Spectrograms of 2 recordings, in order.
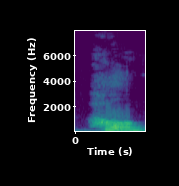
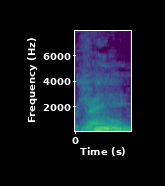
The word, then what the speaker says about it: Home: You mentioned the famous medium, I think, Daniel Douglas Home, or Hume as it's pronounced, who held seances with royalty all over Europe.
